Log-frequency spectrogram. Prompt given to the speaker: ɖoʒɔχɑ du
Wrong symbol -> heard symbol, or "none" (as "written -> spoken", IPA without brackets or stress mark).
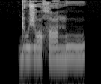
d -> n̪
